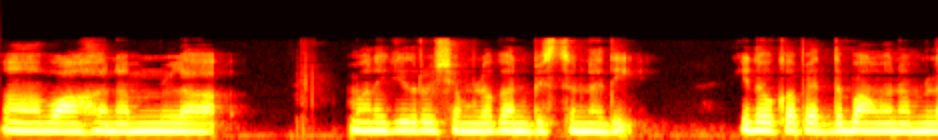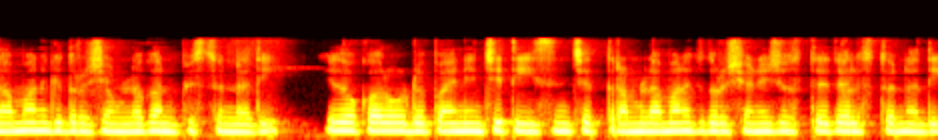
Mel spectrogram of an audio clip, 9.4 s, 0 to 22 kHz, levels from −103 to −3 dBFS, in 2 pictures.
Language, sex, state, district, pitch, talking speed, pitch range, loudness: Telugu, female, Andhra Pradesh, Guntur, 190 Hz, 130 wpm, 185-195 Hz, -15 LUFS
